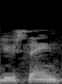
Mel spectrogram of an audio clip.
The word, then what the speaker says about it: Usain: I believe that's the way he pronounces his first name, Usain Bolt.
